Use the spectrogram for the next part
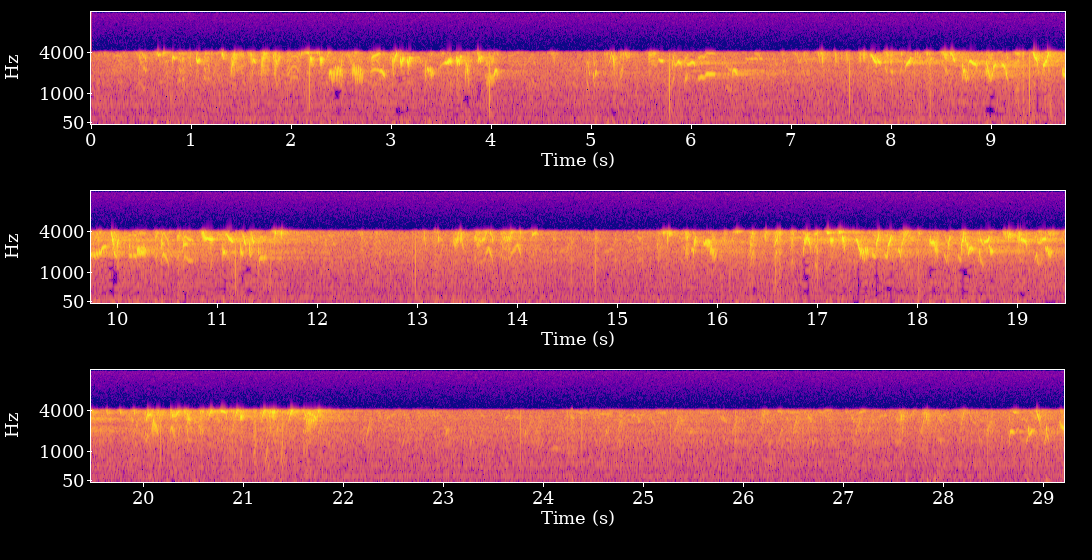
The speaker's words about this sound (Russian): Это поет садовая Славка.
